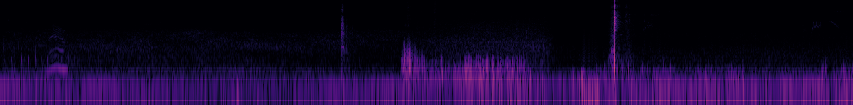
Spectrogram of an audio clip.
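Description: Wind rumbling on the microphone, broken by a couple of sharp clicks. The loudest, about ten seconds in, is the crack of a golf club striking a ball off the tee.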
